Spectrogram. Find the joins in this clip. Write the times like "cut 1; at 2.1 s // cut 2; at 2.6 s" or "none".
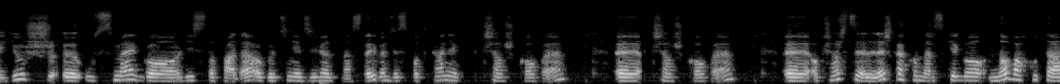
cut 1; at 6.4 s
